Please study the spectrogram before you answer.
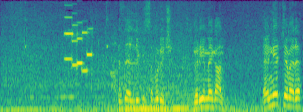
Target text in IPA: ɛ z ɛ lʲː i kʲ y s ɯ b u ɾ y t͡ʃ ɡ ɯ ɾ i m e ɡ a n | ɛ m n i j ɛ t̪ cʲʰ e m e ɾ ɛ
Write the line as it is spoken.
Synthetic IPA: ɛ z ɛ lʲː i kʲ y s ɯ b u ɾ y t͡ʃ ɡ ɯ ɾ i m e ɡ a n | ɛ m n i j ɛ t̪ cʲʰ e m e ɾ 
